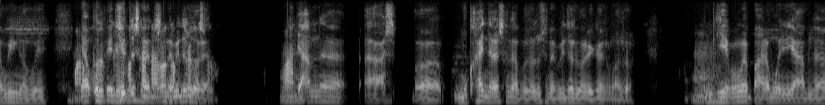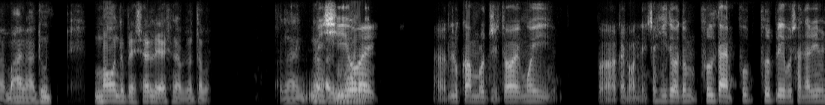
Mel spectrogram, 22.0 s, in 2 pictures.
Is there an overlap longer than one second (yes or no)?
yes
